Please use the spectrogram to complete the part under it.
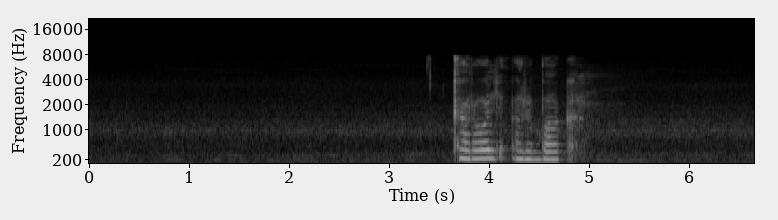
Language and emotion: Russian, neutral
